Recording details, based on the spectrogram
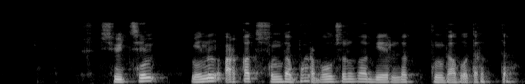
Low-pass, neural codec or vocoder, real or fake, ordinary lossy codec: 7.2 kHz; codec, 16 kHz, 4 kbps, FunCodec, trained on Chinese and English, 50 frames a second; fake; none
